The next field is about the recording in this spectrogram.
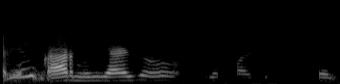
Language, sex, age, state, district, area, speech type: Hindi, male, 60+, Uttar Pradesh, Sitapur, rural, conversation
